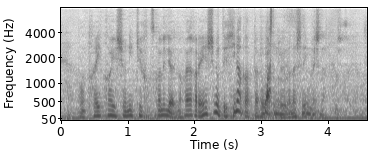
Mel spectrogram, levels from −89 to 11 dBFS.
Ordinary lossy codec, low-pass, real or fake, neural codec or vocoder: none; none; fake; codec, 16 kHz, 1 kbps, FunCodec, trained on LibriTTS, 50 frames a second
